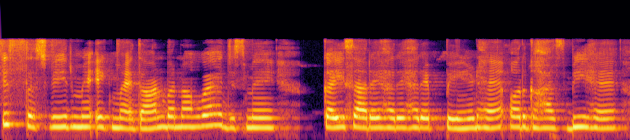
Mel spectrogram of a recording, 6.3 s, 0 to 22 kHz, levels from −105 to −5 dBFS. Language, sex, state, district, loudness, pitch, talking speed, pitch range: Hindi, female, Uttar Pradesh, Lucknow, -14 LUFS, 260 Hz, 180 wpm, 255-280 Hz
